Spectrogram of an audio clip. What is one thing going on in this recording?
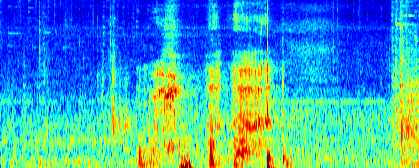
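A heavy metal gate creaks and rattles as it is pushed open.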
